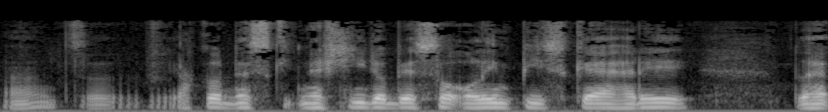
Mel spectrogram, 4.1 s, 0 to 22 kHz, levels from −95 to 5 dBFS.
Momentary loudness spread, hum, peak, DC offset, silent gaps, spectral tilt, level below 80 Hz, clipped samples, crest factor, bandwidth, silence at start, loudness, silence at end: 16 LU; none; -12 dBFS; 0.2%; none; -5 dB/octave; -64 dBFS; under 0.1%; 16 dB; 11.5 kHz; 0 s; -28 LUFS; 0 s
